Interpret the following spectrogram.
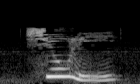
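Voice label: "修理", Mandarin Chinese; hsk; chinese flashcards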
